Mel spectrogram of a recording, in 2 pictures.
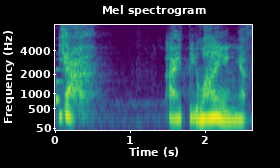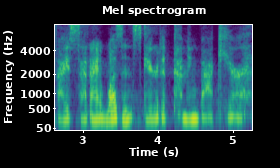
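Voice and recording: Using a put-on character voice, a woman speaks slowly at a fairly high pitch with a husky, rough edge, vocal fry and fairly even intonation.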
